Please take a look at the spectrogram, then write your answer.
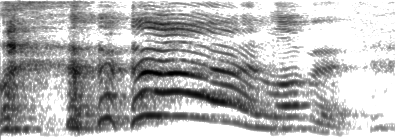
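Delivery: high, loud, slow laughing gush; laughing delight. Real, not acted. Laughing at the card's joke.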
